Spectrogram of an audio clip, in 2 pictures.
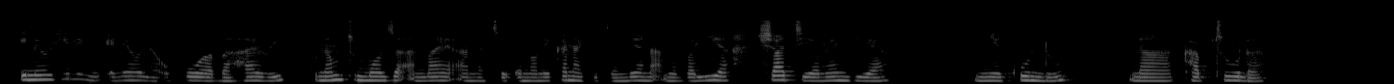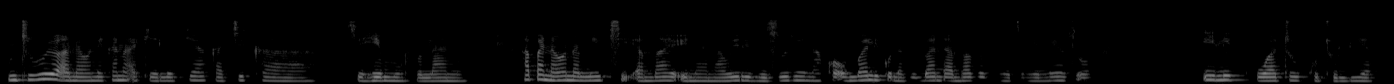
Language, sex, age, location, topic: Swahili, female, 18-24, Mombasa, agriculture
